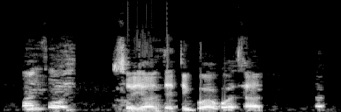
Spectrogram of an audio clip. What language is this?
Kalkoti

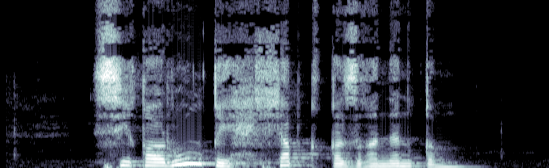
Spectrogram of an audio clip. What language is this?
Kabardian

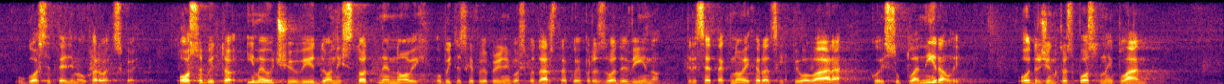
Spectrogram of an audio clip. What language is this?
Croatian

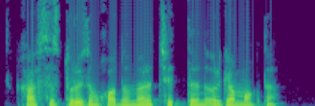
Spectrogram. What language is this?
Uzbek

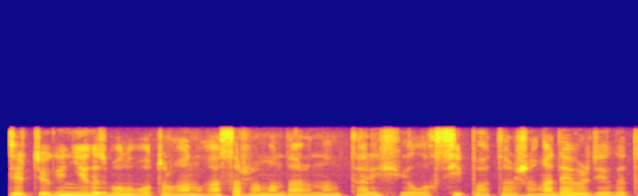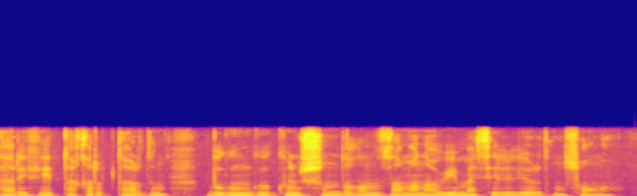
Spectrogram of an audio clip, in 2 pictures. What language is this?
Kazakh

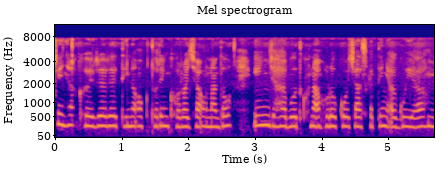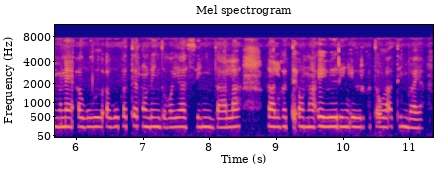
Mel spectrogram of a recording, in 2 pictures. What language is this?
Santali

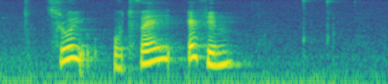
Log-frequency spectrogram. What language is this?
Faroese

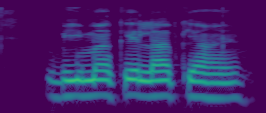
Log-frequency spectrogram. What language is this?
Hindi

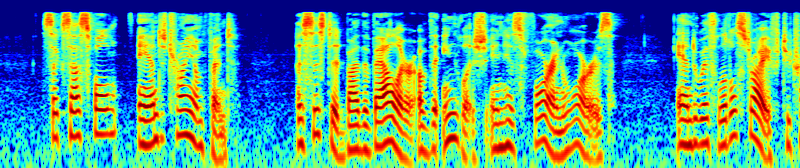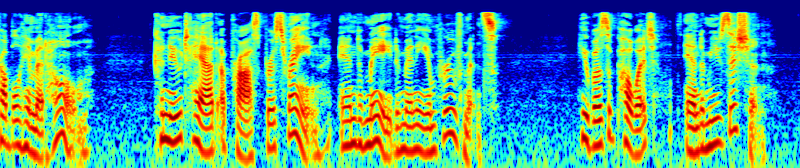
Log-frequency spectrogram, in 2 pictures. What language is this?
English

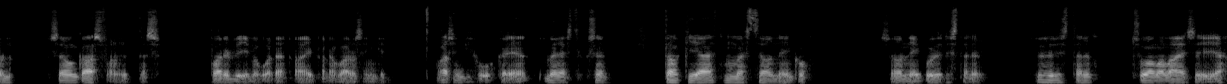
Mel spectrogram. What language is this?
Finnish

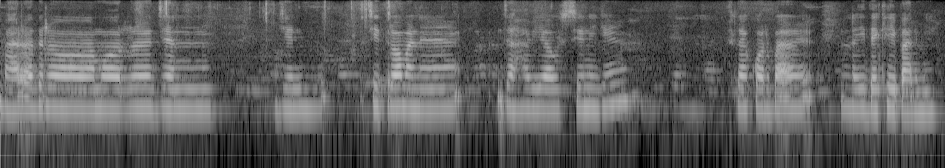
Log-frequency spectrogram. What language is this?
Odia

